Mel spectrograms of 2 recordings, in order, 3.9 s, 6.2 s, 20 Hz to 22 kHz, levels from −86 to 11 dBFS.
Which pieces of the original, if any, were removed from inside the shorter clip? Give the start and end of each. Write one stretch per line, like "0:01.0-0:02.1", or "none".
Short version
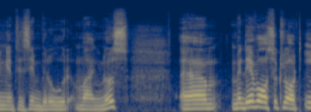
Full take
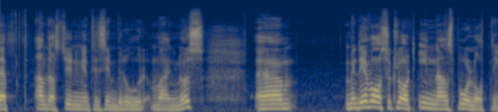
0:03.7-0:04.2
